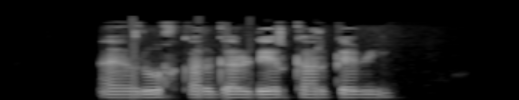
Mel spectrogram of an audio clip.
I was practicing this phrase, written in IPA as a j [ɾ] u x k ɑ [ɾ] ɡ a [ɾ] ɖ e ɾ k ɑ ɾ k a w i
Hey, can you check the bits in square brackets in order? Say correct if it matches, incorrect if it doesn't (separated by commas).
correct, correct, correct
